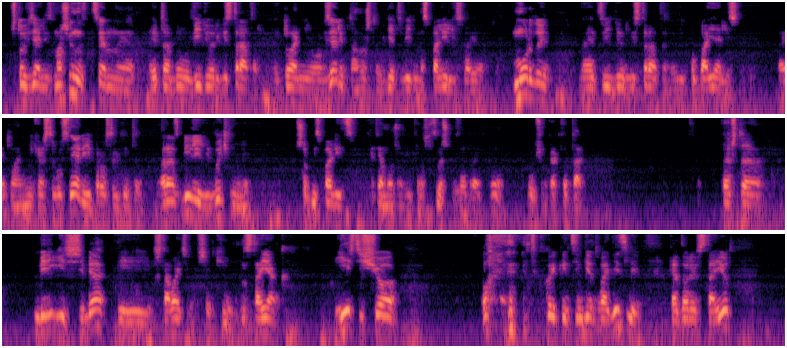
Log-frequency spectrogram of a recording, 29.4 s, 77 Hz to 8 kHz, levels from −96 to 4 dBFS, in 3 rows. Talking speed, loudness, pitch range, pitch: 135 wpm, -28 LUFS, 105-165 Hz, 120 Hz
